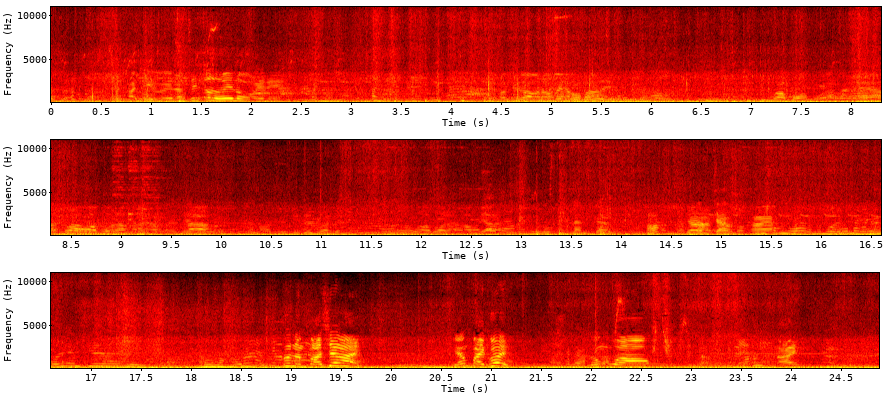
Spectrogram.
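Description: A crowd murmurs nearby outdoors.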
